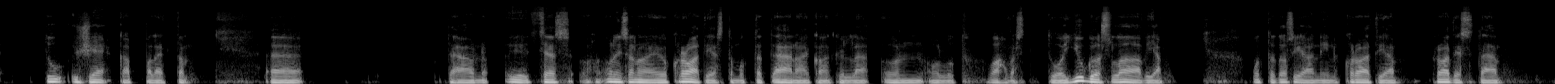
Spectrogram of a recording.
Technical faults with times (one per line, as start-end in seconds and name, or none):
none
